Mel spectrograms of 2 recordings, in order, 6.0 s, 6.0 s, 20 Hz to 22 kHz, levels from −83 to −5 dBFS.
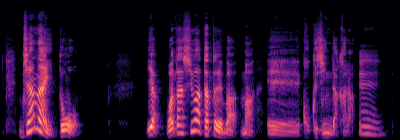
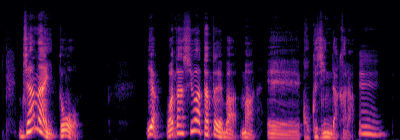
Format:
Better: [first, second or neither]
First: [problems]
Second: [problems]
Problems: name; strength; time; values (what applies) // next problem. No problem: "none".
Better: second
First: thin; very slightly; fading below 300 Hz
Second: none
